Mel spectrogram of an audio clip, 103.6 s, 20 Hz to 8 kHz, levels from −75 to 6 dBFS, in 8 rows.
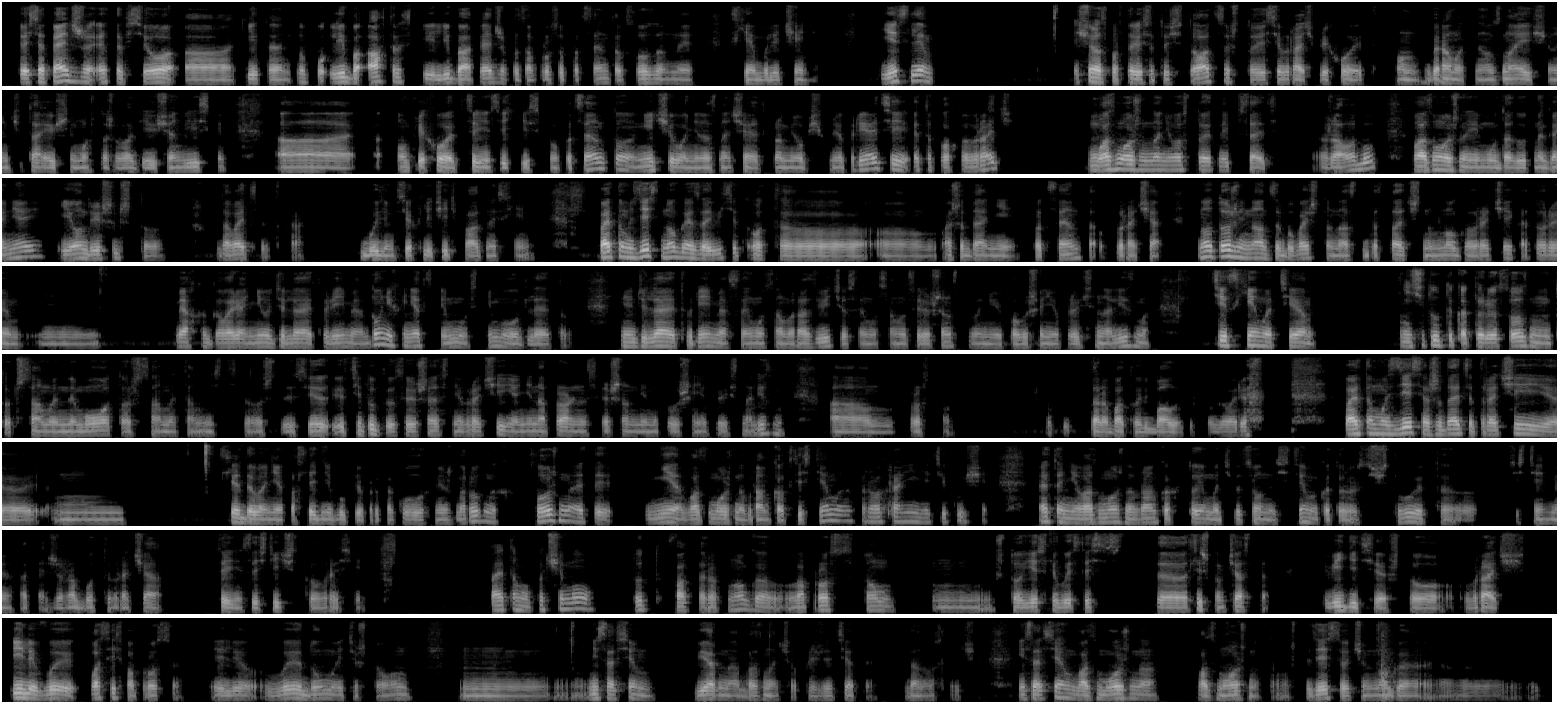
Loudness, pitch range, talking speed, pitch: -30 LUFS, 95-110 Hz, 135 wpm, 100 Hz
